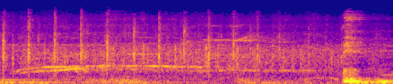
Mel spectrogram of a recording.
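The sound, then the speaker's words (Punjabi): Sustained applause from an audience, steady dense clapping throughout with a brief louder surge near the end. “ਲੰਬੀ ਤਾੜੀ ਇਹਨਾਂ ਦੇ ਨਾਲ”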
